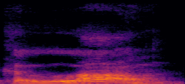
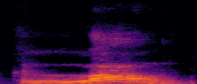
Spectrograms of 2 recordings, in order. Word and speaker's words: clown: 그다음에 R이 L로 된 클라운 입천장에 혀가 붙으면서 clown 클라운 여기는 붙으면 안 된다고 그죠? 입천장의 혀가 붙으면 안 돼요. 이거는 붙어야 돼.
